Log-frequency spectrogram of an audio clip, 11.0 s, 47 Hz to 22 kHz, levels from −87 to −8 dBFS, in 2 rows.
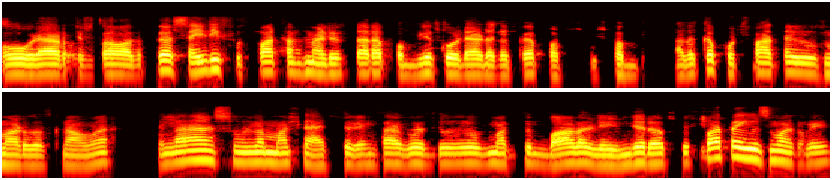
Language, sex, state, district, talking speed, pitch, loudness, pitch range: Kannada, male, Karnataka, Dharwad, 145 wpm, 140 Hz, -24 LUFS, 130-150 Hz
